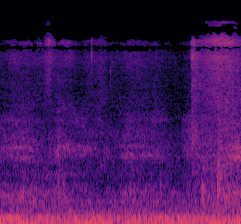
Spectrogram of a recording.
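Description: Steady low hum of the room with faint background noise, and no distinct sound events.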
